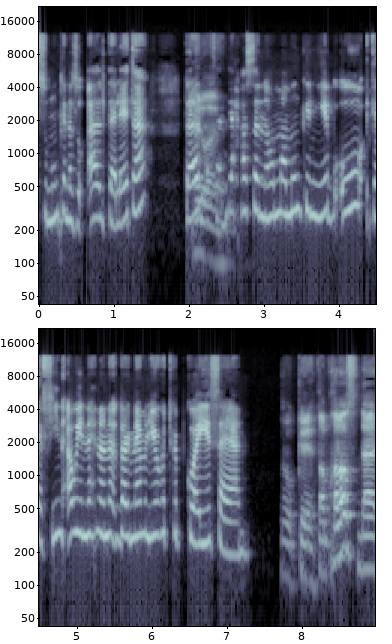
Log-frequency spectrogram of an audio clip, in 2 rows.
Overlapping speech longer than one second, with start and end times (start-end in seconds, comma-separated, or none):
none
